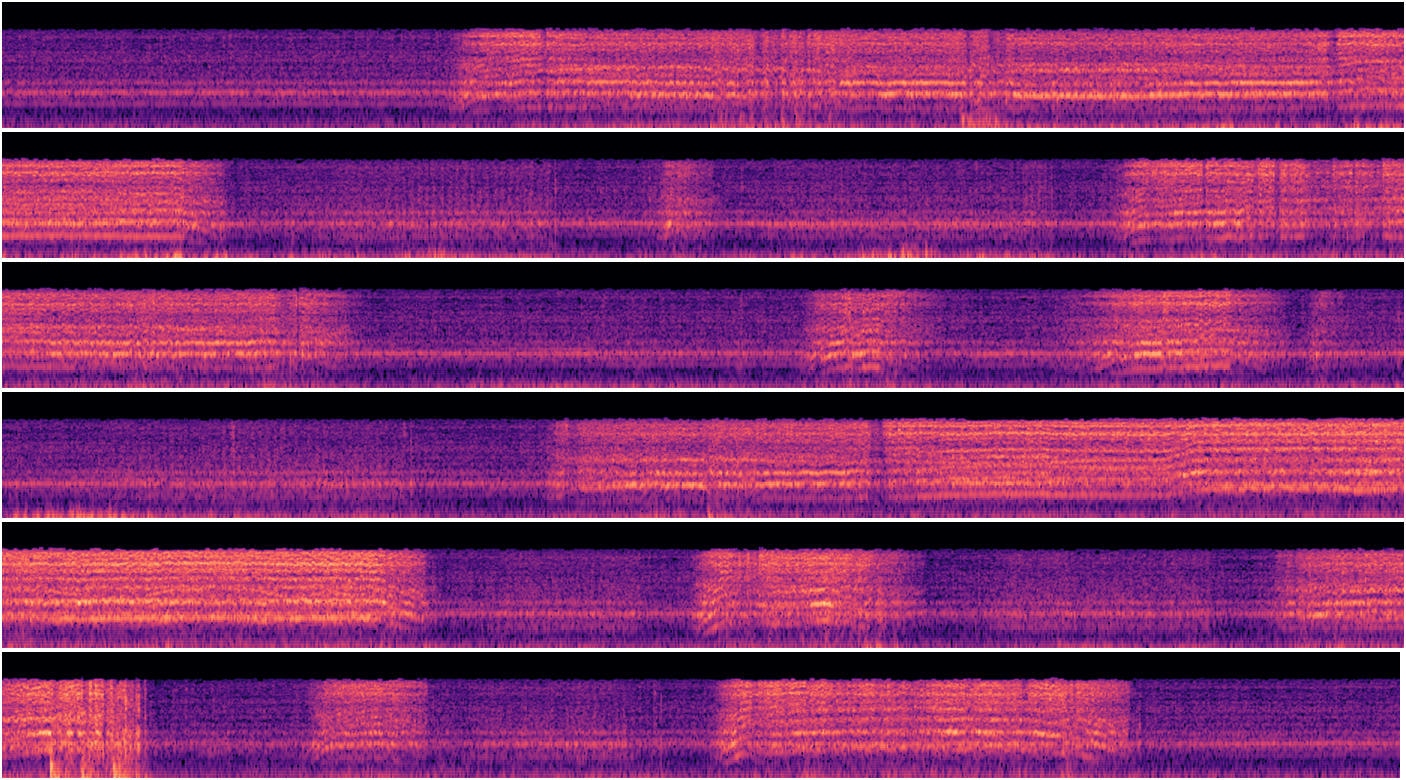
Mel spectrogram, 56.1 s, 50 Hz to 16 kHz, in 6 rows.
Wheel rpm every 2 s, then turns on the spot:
0, 80, 150, 140, 150, 40, 20, 30, 110, 160, 30, 20, 40, 50, 30, 40, 140, 170, 220, 200, 50, 80, 50, 120, 40, 80, 180, 10.
10-12 14-16 28-30 48-50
